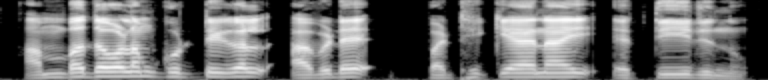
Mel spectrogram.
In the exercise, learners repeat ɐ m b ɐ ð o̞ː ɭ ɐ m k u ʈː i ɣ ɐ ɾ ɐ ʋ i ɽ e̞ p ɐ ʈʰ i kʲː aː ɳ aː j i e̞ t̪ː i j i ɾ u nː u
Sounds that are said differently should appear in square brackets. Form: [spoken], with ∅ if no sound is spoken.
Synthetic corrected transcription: ɐ m b ɐ ð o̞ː ɭ ɐ m k u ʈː i ɣ ɐ [ɭ] ɐ ʋ i ɽ e̞ p ɐ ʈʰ i kʲː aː [n] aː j i e̞ t̪ː i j i ɾ u nː u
